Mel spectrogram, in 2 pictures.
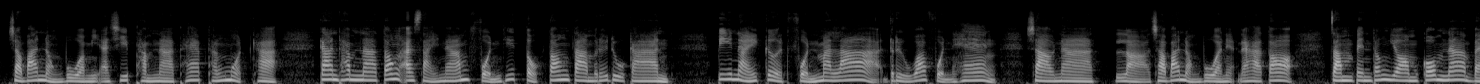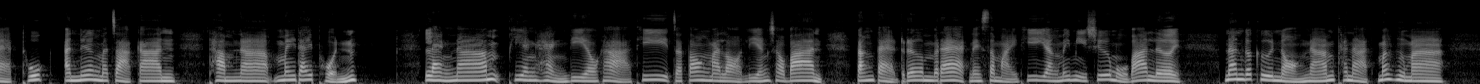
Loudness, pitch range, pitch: -26 LUFS, 155-195 Hz, 175 Hz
